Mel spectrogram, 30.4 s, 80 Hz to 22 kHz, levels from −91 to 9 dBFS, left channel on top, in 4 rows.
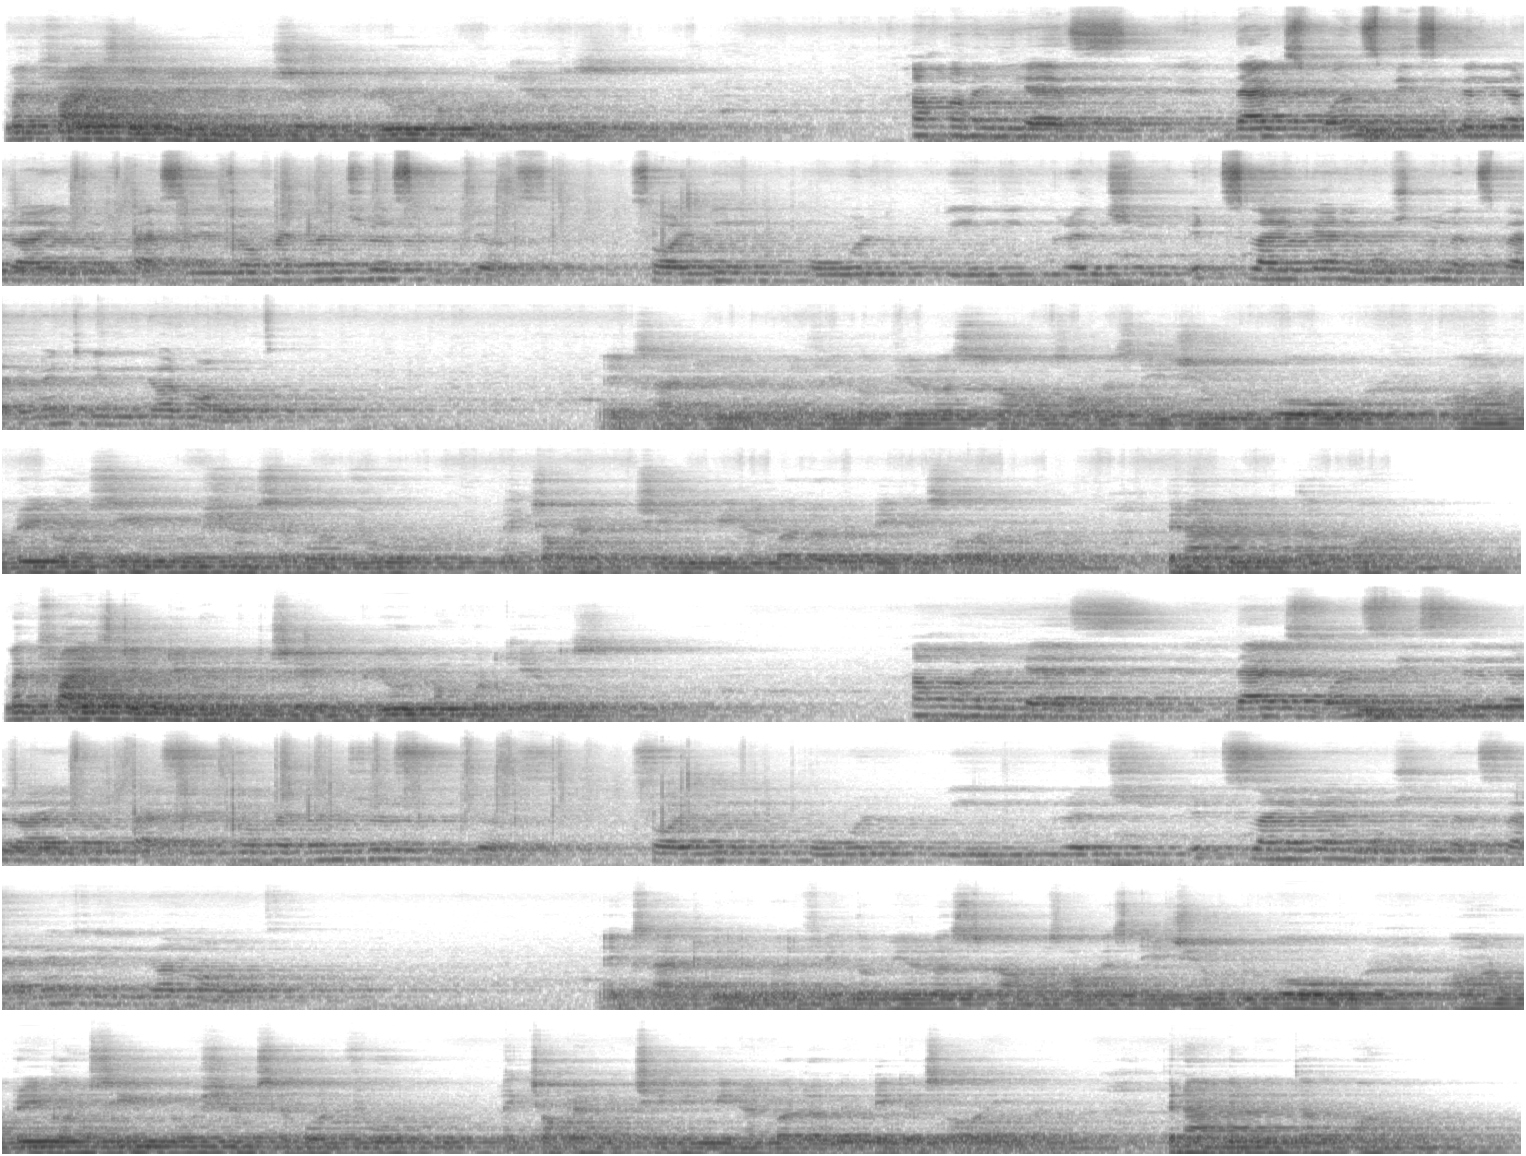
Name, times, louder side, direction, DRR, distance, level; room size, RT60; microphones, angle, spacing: voice 1, 0.0-3.0 6.8-6.9 18.2-25.0 25.3-29.8, right 1 dB, 80° right, -2 dB, 3.9 m, -27 dB
voice 2, 4.5-5.3 5.9-10.1 10.9-12.0 12.3-16.4, left 2 dB, 90° left, 2 dB, 1.9 m, -31 dB
Domestic sounds home sounds, 7.6-11.6 12.5-12.6, equal, 5° right, 1.2 m, -44 dB
20.5 x 9.7 x 6.8 m, 2.7 s
head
